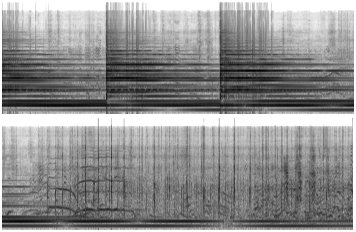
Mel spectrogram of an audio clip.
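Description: A large bell rung by a rope, ringing at the start and struck twice more about two seconds apart: three strokes in all. Each stroke leaves a long, slowly fading hum that carries on to the end, while crowd chatter rises over it in the second half.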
